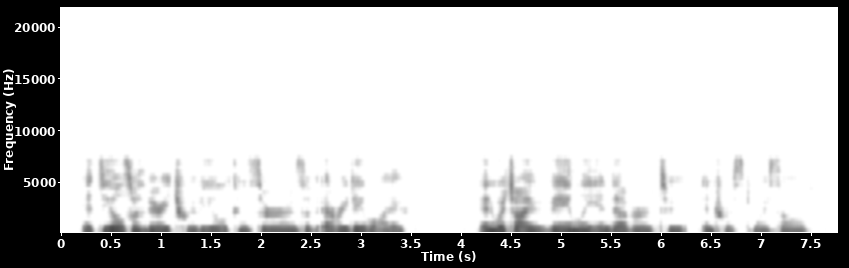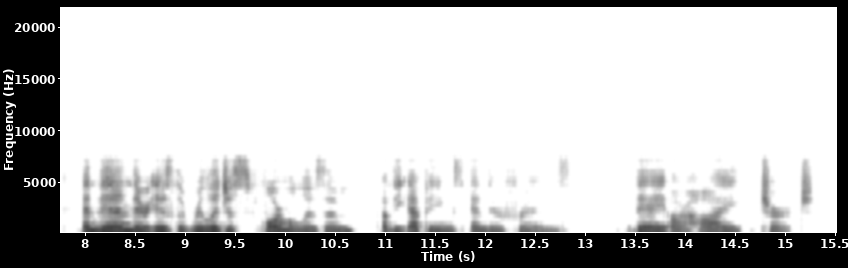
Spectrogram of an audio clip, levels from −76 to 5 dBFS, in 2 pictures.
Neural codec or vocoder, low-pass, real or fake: none; 7.2 kHz; real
